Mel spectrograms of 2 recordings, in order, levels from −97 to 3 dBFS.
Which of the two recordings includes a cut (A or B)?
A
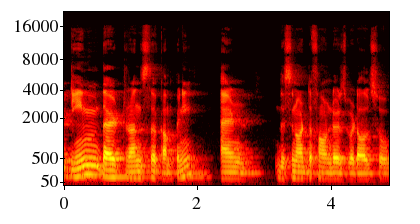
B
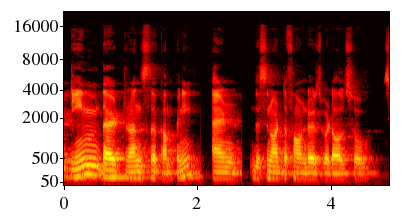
B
